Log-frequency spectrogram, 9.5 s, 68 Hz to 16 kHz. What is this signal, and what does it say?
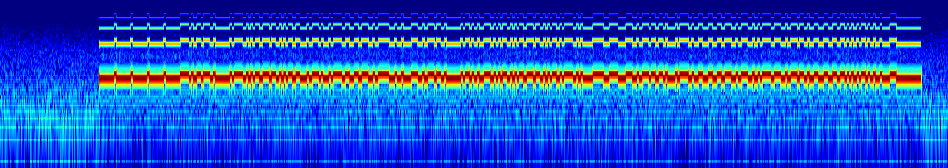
RTTY (45.45 baud, 170 Hz shift), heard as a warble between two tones, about 1350 Hz centre. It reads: ES SCHEINT, DASS SEXTON GEWINNEN WIRD.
